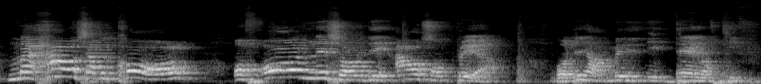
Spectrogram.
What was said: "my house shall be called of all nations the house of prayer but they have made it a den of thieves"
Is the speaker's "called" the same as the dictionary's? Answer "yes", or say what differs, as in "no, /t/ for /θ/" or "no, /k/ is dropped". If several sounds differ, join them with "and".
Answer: no, /d/ is dropped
